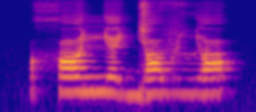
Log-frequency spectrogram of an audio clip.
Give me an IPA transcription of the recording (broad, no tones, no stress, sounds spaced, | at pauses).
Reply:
x ɒ ɲ ɛ ɟ ɒ v ʎ ɒ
